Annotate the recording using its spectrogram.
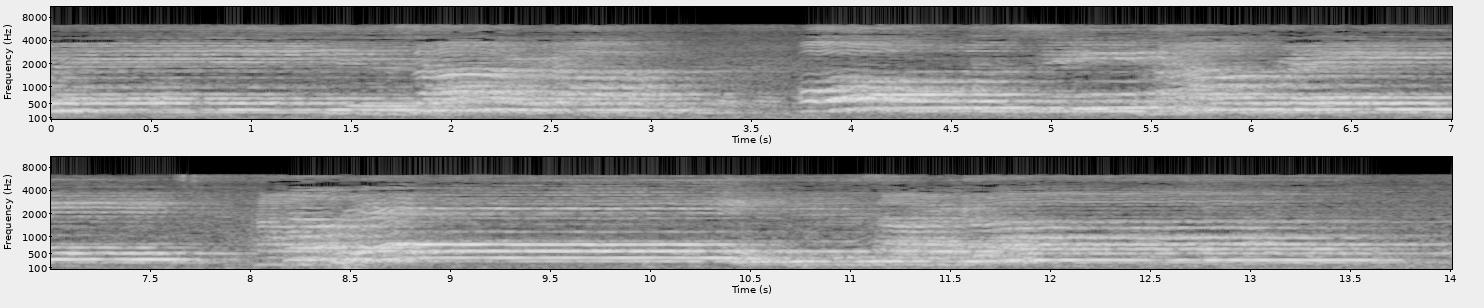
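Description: A congregation and worship singers singing a chorus together a cappella, without instruments, in three long held phrases with brief breaths between them; the singing fades out near the end.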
